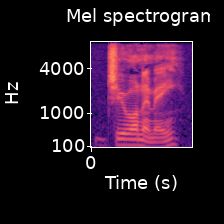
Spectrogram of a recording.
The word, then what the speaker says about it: Geronimi: So, you've got Clyde Geronimi... I think that's how you pronounce it, not Geronimo, and Manuel Gonzalez, both being inducted for animation.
